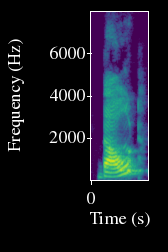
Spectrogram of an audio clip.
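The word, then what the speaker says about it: doubt: डाउट, डी को half किया हमने टी के लिए, बी की साउंड हमारे लिए साइलेंट है, डाउट, फाइनल में डिप्थोंग साउंड ओ डब्ल्यू।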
